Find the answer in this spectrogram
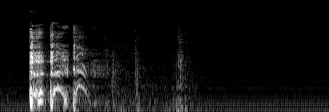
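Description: A person's short vocal outburst, under a second long, with the pitch rising and falling, about a third of a second in. Two faint knocks follow, then a quiet room with a steady electrical hum.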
